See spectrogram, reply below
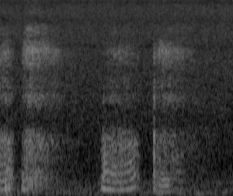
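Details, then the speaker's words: Sleeping baby after feeding gives short, soft, rattly snores with each breath in a quiet room; snoring. "这个视频主要就是让你们听一下这个呼噜声。"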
